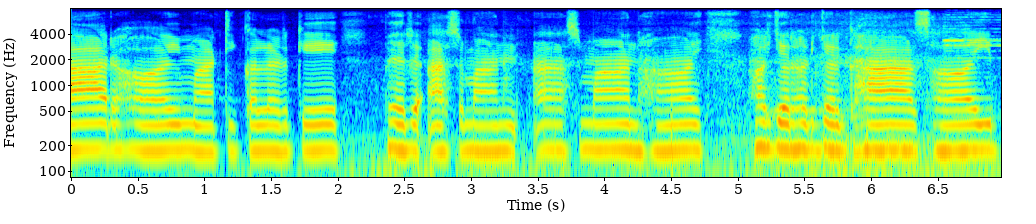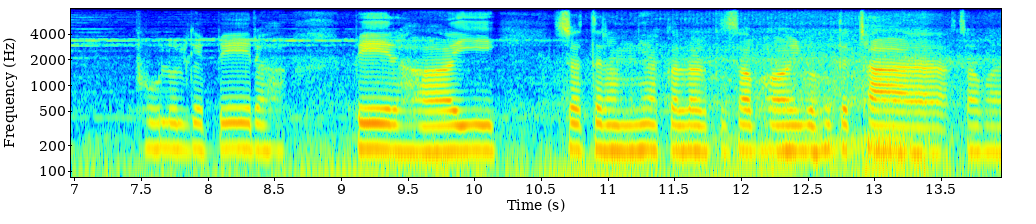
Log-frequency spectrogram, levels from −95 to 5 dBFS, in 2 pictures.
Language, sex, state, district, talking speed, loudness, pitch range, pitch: Bajjika, female, Bihar, Vaishali, 110 wpm, -25 LUFS, 170-180 Hz, 175 Hz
